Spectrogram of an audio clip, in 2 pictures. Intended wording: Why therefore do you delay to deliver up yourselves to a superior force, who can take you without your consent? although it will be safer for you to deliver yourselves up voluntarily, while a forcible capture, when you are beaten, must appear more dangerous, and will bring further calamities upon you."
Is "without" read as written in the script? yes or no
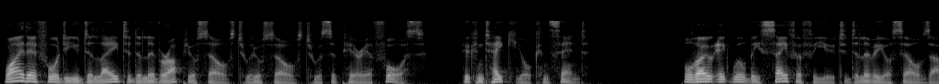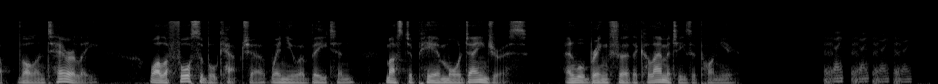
no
